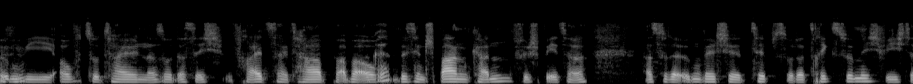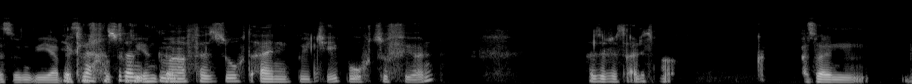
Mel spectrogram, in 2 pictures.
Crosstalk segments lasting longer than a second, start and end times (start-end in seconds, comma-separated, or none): 9.8-11.0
